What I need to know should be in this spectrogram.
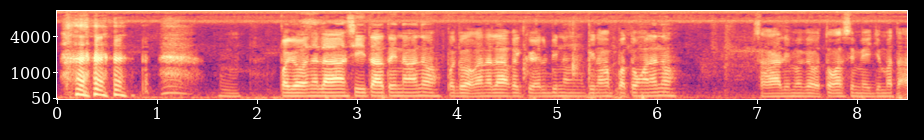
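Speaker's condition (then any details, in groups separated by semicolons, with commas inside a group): No condition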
